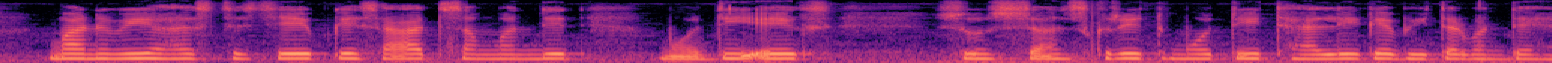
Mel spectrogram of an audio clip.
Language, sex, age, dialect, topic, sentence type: Hindi, female, 31-35, Hindustani Malvi Khadi Boli, agriculture, statement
